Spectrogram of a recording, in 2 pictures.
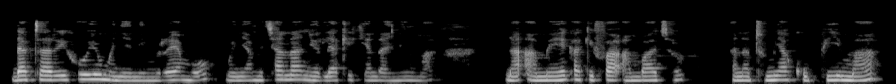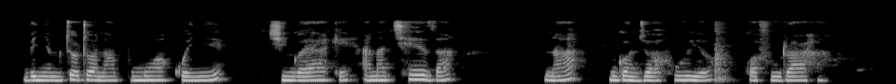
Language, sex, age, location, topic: Swahili, female, 36-49, Kisumu, health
